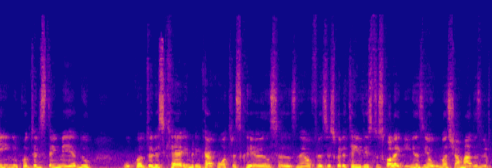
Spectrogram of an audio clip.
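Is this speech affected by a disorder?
No.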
